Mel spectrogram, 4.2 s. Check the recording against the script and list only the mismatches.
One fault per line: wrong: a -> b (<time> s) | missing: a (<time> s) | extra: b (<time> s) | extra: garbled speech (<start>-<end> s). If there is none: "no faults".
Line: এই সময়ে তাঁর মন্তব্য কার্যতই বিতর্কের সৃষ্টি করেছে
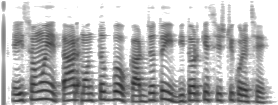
no faults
